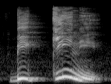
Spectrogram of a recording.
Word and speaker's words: biquíni: e assim por diante biquíni sílaba tônica é a penúltima essa que s bahn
